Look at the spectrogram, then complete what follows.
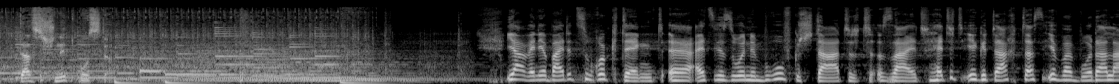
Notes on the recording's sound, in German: live auf dem Talksofa der h+h cologne 2023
